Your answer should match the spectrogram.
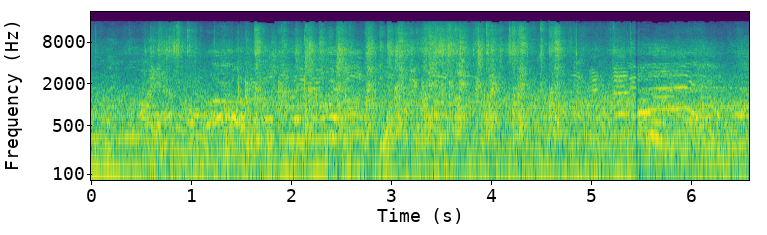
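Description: Footballers shouting and calling to each other on the pitch during open play, with scattered sharp knocks.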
